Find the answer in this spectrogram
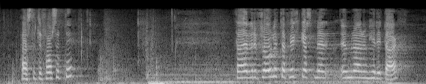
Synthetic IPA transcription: θasɛt̪ɪfɔr̥sɛt̪ɪ | θaðhɛvɛɾʏfɾoːwlɪht̪aðfɪl̥cast̪mɛðʏmɾaðɾʏmçɛːɾit̪aːx

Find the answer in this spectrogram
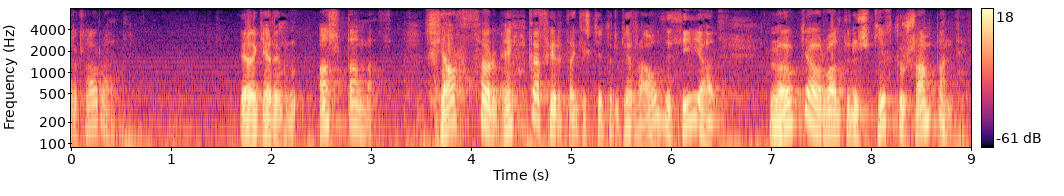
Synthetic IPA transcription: lkʰlaːwɾaθɛt̪ḁ | ɛðacɛɾðɪŋkʰvaal̥t̪anːa̰ð | θjawr̥θœɾvejŋ̥kafɪːɾɪt̪ʰaːcɪscɛːt̪ʏɾɛhcːɪraːwðɪθiaðlœwcaːwaɾvalt̪ɪnʏsɛcɪft̪u̥sampant̪ɪ̥

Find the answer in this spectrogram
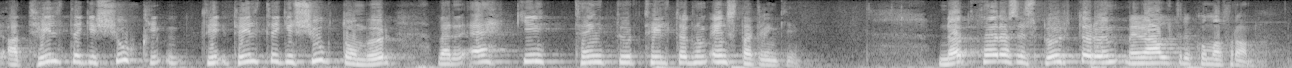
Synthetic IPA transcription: ʔaðt̪ʰɪlt̪ejcɪsu | t̪ʰɪlt̪ʰejcɪnsjuːkt̪owmʏɾvɛɾðɪʔɛhcɪt̪ʰejŋkt̪ʏɾ̥t̪ʰɪlt̪ʰœɥknʏmejnst̪akleɲcɪ̰ | nœt̪n̥θejrasɛmspʏr̥t̪ʏɾʏmːɛɣalt̪ɾejkʰɔːmafɾa̰m

